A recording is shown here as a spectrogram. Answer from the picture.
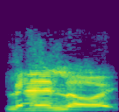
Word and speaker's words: Lê Lợi: like the lake gets its name from Emperor Leloy. La Leloy? I don't know how to say it like this one. Leloy. Emperor Leloy. Lê Lợi, yes, Lê Lợi, yes, correct.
